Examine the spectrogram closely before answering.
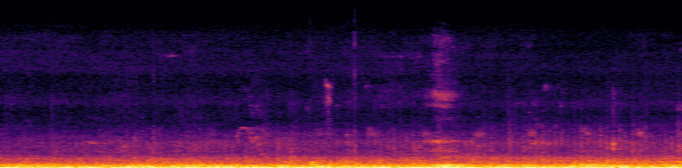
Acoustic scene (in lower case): subway station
